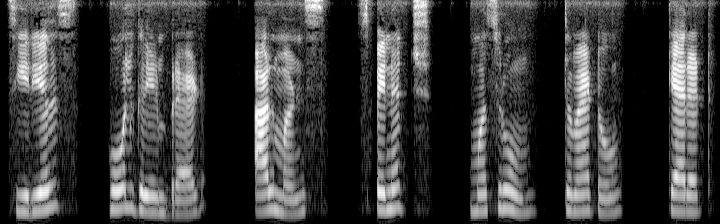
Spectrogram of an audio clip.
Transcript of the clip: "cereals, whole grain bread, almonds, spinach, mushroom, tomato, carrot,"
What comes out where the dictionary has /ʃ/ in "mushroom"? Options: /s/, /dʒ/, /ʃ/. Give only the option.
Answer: /s/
